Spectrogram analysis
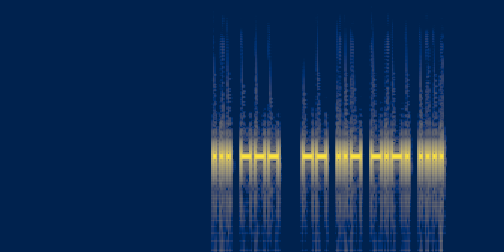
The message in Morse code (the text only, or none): SO MUCH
